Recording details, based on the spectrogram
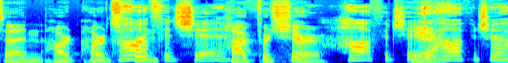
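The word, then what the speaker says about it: Hertfordshire: what's the name of the C it's hardford Harford Shire Harford Shire yeah Harford Shire Harford Shire uh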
